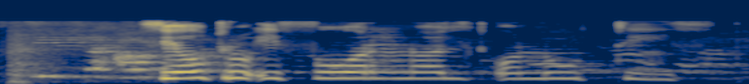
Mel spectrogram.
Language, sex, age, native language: Icelandic, male, 10, Icelandic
